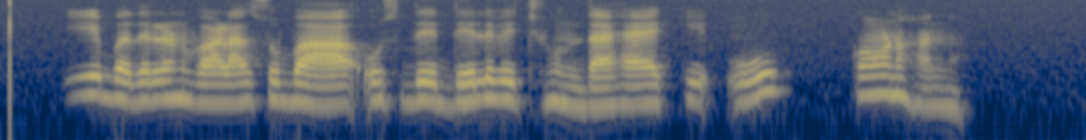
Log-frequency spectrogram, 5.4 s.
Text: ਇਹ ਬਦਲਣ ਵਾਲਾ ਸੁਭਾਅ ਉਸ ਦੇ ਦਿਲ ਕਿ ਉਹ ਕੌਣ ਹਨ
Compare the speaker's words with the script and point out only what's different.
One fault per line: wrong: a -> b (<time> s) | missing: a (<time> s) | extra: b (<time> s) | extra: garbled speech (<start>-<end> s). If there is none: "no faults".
extra: ਵਿਚ ਹੁੰਦਾ ਹੈ (2.5 s)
